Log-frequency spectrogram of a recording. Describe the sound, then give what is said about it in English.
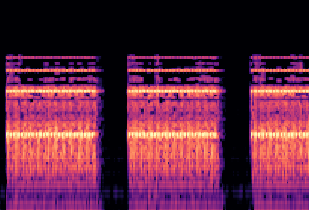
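A telephone rings in three long bursts, each a rapid, buzzing bell trill lasting over a second, separated by short silences. The ringing is loud and steady, with no voices. “Afraid to answer it?”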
